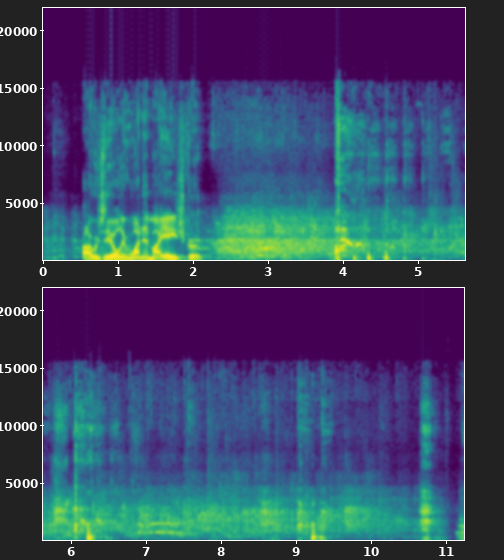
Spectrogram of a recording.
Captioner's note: laughter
